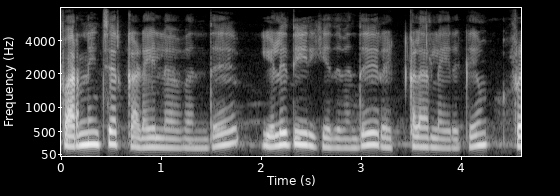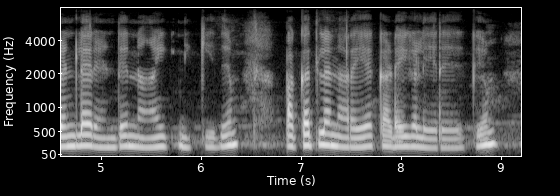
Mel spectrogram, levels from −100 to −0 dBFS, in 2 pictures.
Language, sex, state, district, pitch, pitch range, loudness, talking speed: Tamil, female, Tamil Nadu, Kanyakumari, 210 Hz, 190-235 Hz, -20 LUFS, 110 wpm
